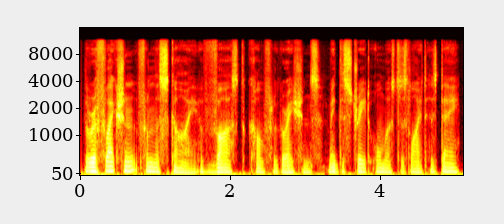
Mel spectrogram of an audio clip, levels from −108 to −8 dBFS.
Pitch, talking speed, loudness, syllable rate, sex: 95 Hz, 190 wpm, -21 LUFS, 4.5 syllables/s, male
